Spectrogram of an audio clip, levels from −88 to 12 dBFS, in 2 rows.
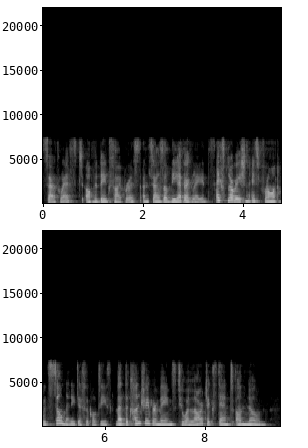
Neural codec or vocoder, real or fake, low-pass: codec, 24 kHz, 3 kbps, HILCodec; fake; 7.2 kHz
